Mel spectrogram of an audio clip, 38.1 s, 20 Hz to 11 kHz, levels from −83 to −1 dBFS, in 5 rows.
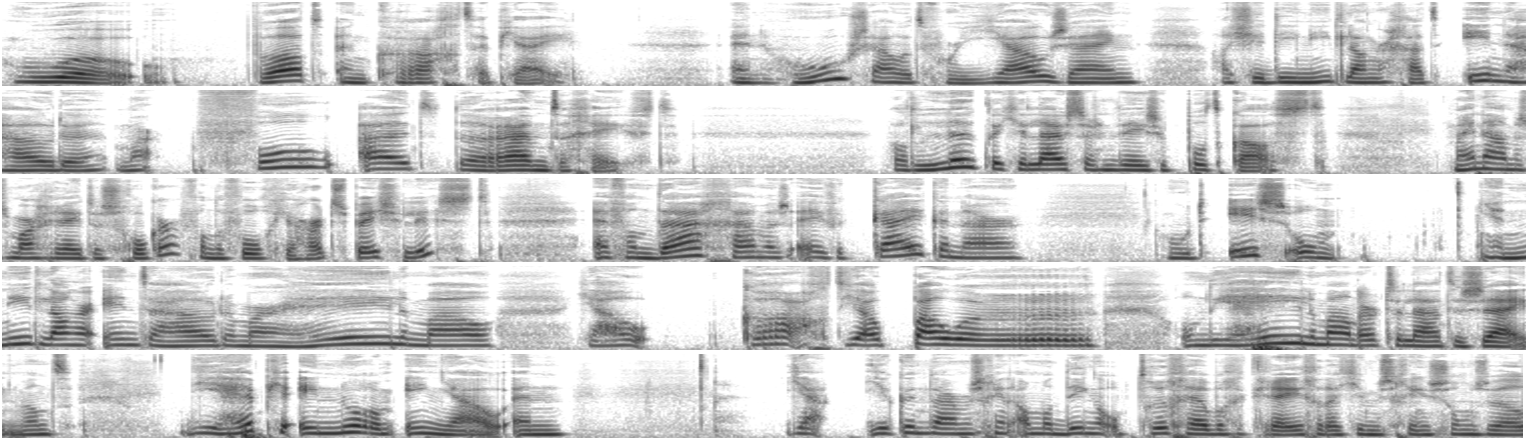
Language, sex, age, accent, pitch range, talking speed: Dutch, female, 20-39, Dutch, 170-215 Hz, 155 wpm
